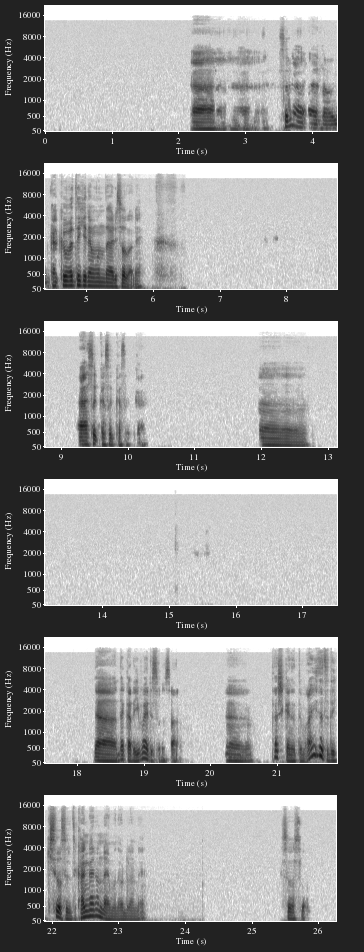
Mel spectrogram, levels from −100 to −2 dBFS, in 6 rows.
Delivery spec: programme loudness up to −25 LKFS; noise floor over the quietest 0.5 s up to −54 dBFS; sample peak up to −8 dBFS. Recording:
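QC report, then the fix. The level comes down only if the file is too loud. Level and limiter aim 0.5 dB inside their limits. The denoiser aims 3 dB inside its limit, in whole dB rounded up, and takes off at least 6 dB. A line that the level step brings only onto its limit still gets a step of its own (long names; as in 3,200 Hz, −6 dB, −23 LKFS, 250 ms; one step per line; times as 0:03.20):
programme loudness −22.0 LKFS: out of spec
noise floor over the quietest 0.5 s −61 dBFS: in spec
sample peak −1.5 dBFS: out of spec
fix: level −3.5 dB
brickwall limiter −8.5 dBFS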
